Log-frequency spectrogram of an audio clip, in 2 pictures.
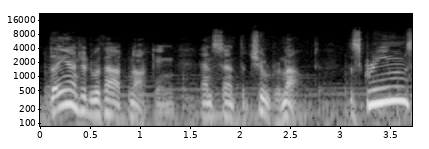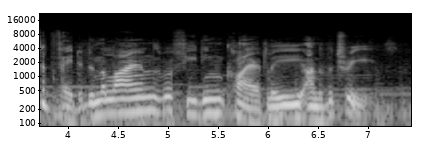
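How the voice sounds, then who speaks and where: A man's voice: fairly high pitch, sing-song, normal speed, low-quality recording. A man narrating a 1950s radio drama as a theatrical, ominous storyteller. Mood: ominous storytelling. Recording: vintage radio recording with music behind.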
